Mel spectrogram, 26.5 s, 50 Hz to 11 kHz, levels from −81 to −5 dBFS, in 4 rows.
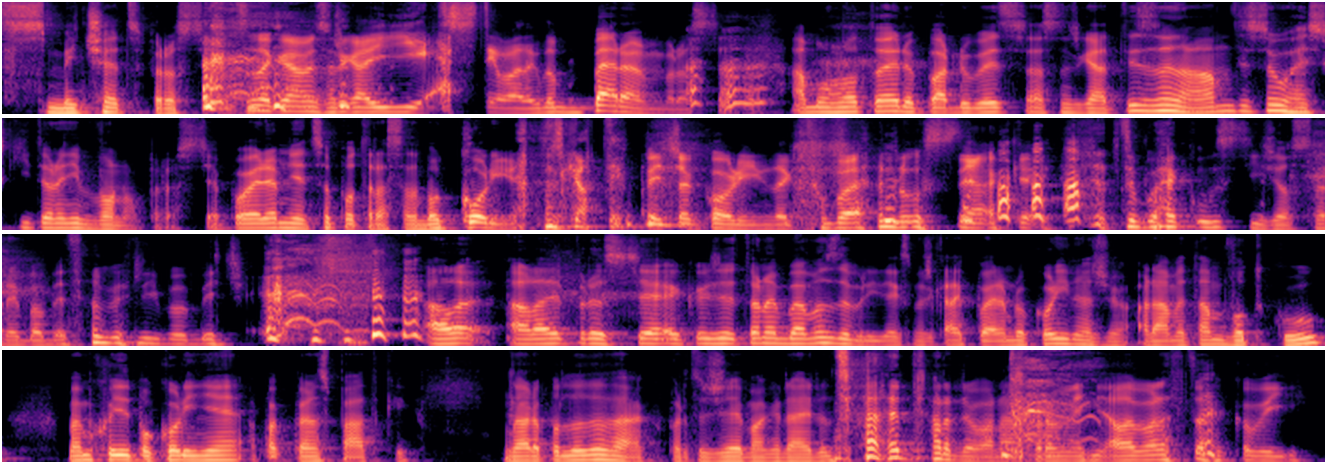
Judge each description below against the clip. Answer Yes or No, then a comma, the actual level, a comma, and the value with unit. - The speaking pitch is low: Yes, low, 130 Hz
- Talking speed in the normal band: No, fast, 225 wpm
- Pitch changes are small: No, average, 4.2 semitones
